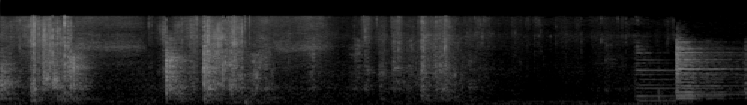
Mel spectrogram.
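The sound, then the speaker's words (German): A knife cuts radicchio into strips about a little finger wide. A few crisp, crunchy slicing strokes come in separate bursts with quiet pauses between them. “Und Sie schneiden den Radicchio.”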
